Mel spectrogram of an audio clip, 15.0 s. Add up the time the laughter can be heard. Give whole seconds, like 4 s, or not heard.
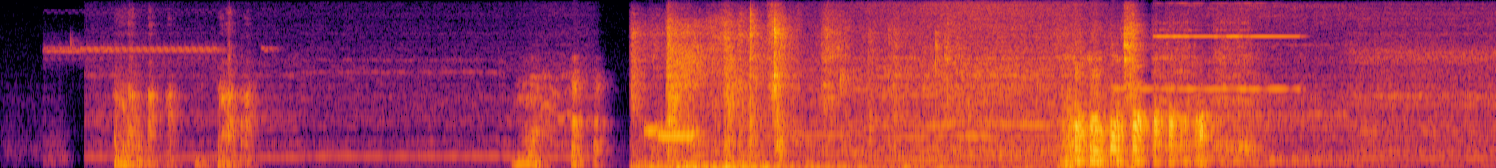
4 s.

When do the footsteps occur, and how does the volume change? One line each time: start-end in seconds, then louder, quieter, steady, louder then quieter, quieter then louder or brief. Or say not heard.
6.3-11.3 quieter.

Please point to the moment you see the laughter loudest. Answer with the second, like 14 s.
11 s.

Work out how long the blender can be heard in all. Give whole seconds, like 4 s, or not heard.
15 s.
